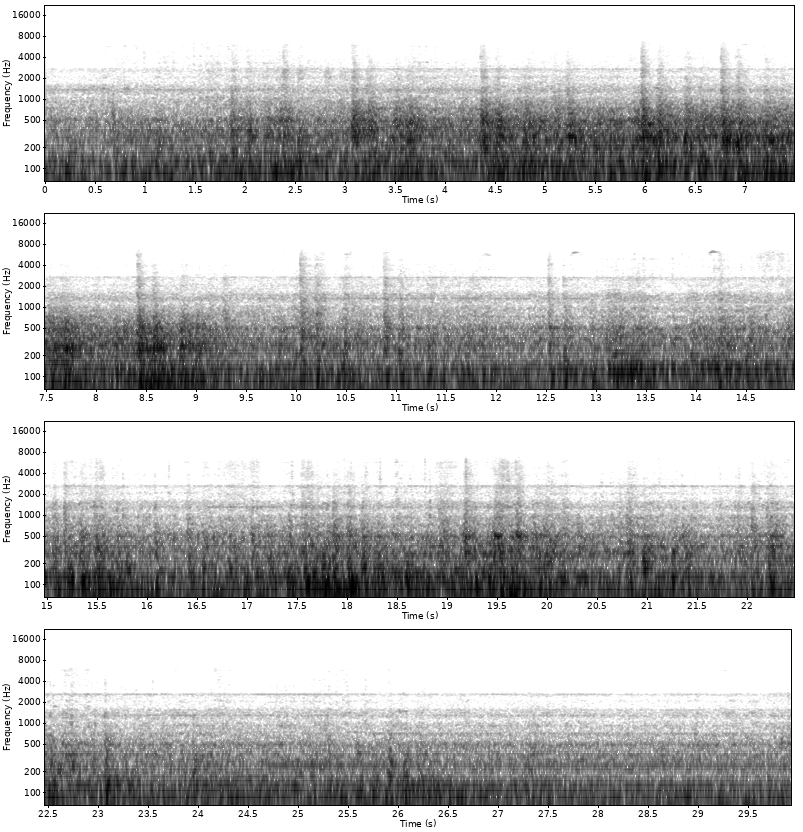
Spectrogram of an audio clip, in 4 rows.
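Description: Seibu 2000 series electric train (set 2007F) running, heard from inside the car: a continuous rumble of wheels on rail with a steady hum, swelling louder twice along the way.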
